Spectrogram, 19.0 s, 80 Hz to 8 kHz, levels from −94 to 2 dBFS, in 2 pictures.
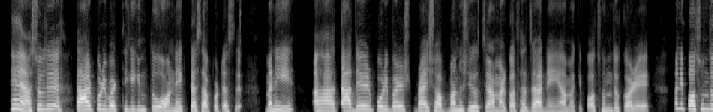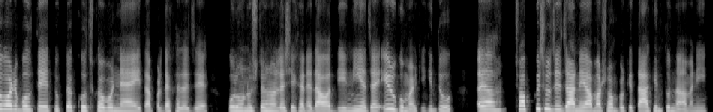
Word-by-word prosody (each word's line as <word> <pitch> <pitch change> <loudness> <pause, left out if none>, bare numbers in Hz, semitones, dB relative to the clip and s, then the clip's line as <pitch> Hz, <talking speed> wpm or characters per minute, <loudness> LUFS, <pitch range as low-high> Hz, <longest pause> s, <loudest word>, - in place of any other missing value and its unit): হ্যাঁ 335 -1 +6
আসলে, 305 +5 -1 0.4
তার 270 +1 +10
পরিবার 290 -2 +2
থেকে 275 -1 -5
কিন্তু 260 0 -5 0.2
অনেকটা 250 +4 -1
support 190 -3 0
আছে। - - -12 0.4
মানে 255 +1 +1 0.4
আ - - +3 0.3
তাদের 250 +5 +5 0.2
পরিবারের 275 0 +2
স - - -25
প্রায় 235 -1 +2
সব 225 -1 +4
মানুষই 255 0 +1
হচ্ছে 235 0 -6
আমার 215 0 -1
কথা 210 +1 -1
জানে, 200 -1 +2 0.2
আমাকে 190 +1 -10
পছন্দ 220 +2 -3 0.2
করে। 195 -1 +1 0.4
মানে 355 -1 -3
পছন্দ 320 +1 +3
করে 300 -2 +4
বলতে 270 0 -1 0.2
টুকটাক 250 -1 -2
খোঁজখবর 235 -2 +1
নেয়। 205 -1 0
তারপর 200 - -4
দেখা 205 +1 -6
যায় 195 -1 -5
যে, 195 - -3 0.4
কোনো 245 -1 +1
অনুষ্ঠান 230 0 -2
হলে 210 -1 -1
সেখানে 210 -2 -4
দাওয়াত 195 0 +3
দিয়ে 205 0 -4
নিয়ে 255 0 0
যায়। 225 +1 -1
এইরকম 300 -8 +1
আরকি। 180 +3 -8
কিন্তু, 250 +1 -7 0.5
এআ 275 - +4 0.4
সবকিছু 295 +3 +3
যে 290 - -1
জানে 245 -1 +5
আমার 230 +1 -1
সম্পর্কে 220 -1 -4
তা 210 - +6
কিন্তু 230 -1 -6
না। 160 - -1
মানে, 195 +1 -12
240 Hz, 175 wpm, -22 LUFS, 210-275 Hz, 0.5 s, তার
